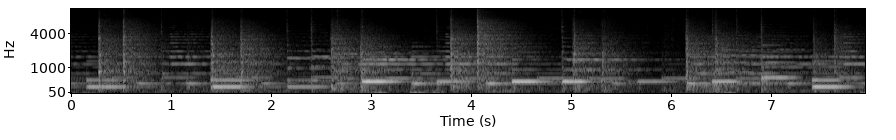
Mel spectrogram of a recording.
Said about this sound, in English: Sounds are going to be important later when you start hammering. Everything falls into place, and that's where the quality of the cask comes from. We have very big hammers and we can hammer without even looking.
